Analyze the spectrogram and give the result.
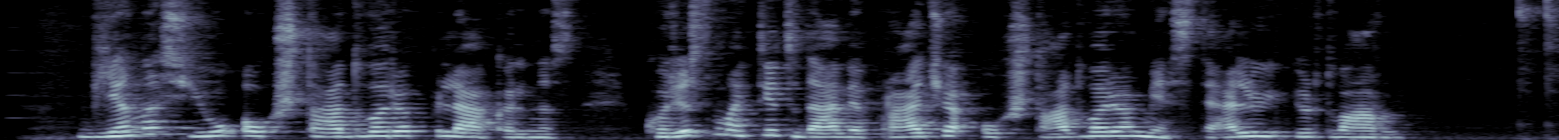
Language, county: Lithuanian, Utena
